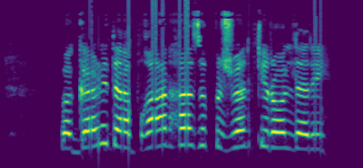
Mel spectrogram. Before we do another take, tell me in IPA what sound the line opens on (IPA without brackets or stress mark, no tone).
w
